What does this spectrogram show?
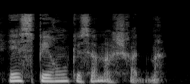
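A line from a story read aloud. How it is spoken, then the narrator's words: Sigh. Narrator (French): soupira Harry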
